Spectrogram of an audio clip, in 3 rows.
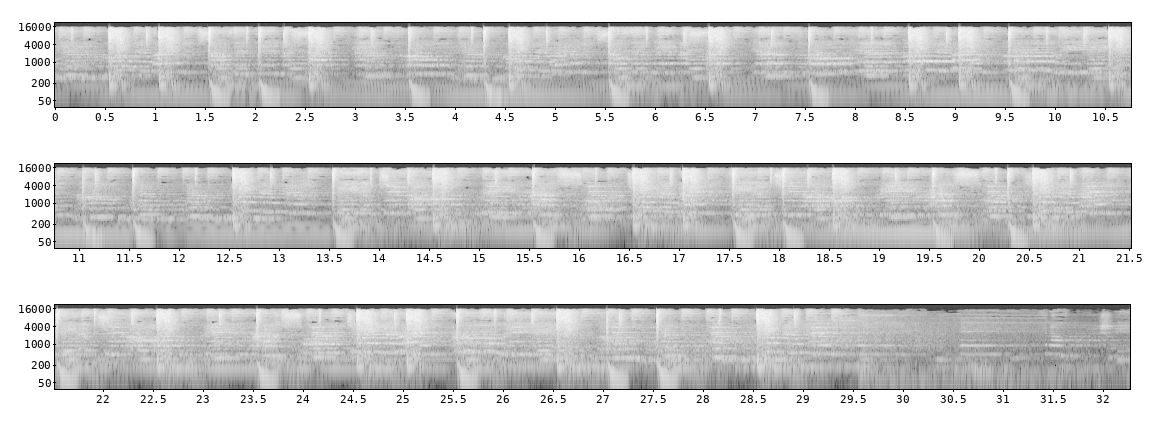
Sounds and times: Dubstep: 0:00.0 - 0:32.2.

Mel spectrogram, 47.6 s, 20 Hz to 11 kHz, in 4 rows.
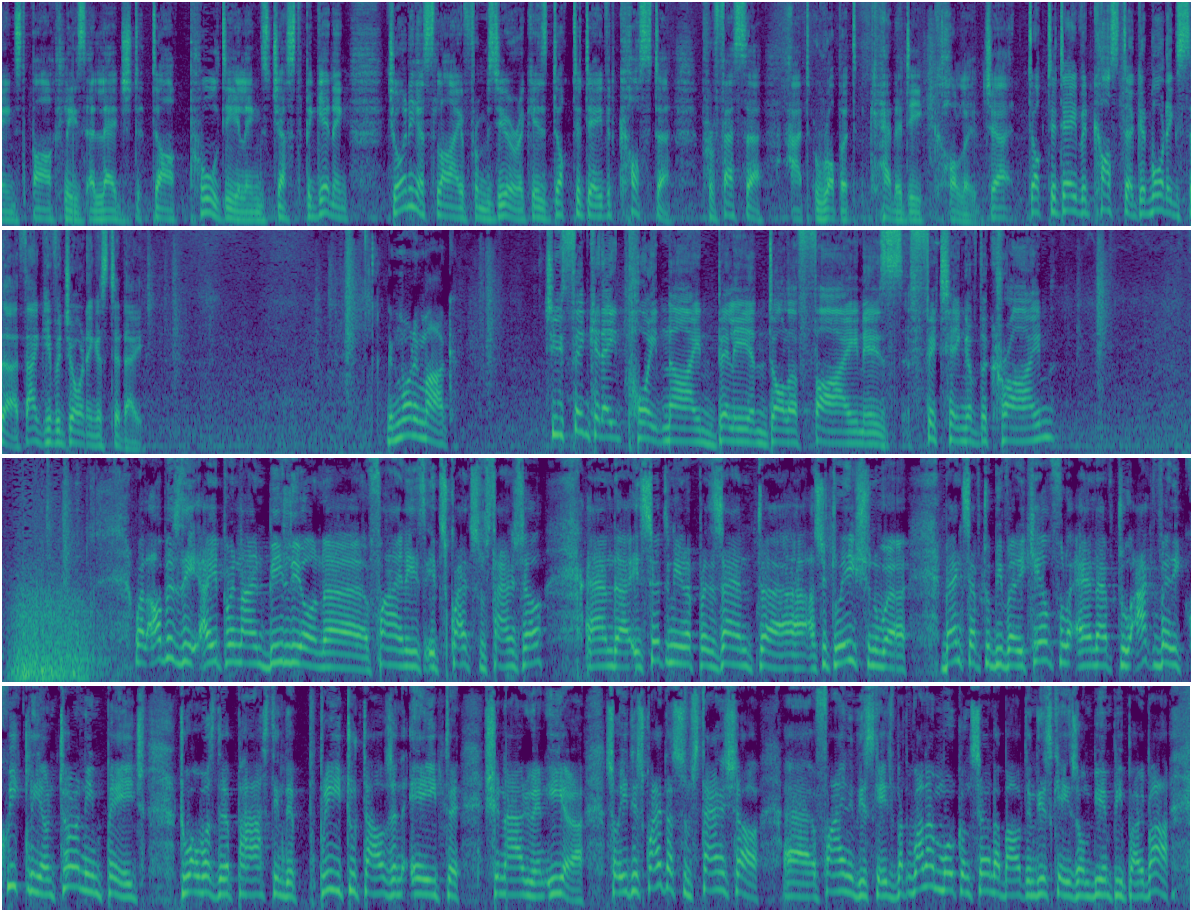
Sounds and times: Speech: 0:00.0 - 0:13.4, 0:15.8 - 0:16.5, 0:17.3 - 0:22.5, 0:25.1 - 0:47.4.

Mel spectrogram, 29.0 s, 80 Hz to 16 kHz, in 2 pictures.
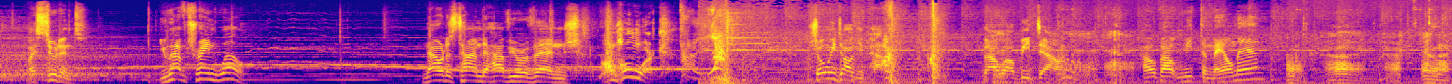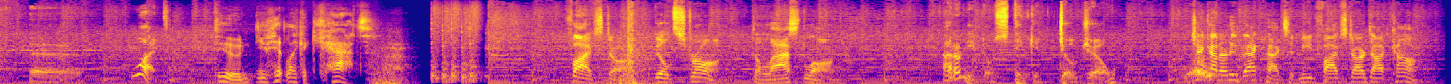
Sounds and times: Music: 0:00.0 - 0:17.3, 0:18.8 - 0:29.0
Speech: 0:09.8 - 0:10.8, 0:14.3 - 0:18.2, 0:20.2 - 0:22.9, 0:24.0 - 0:25.7, 0:26.4 - 0:28.8.

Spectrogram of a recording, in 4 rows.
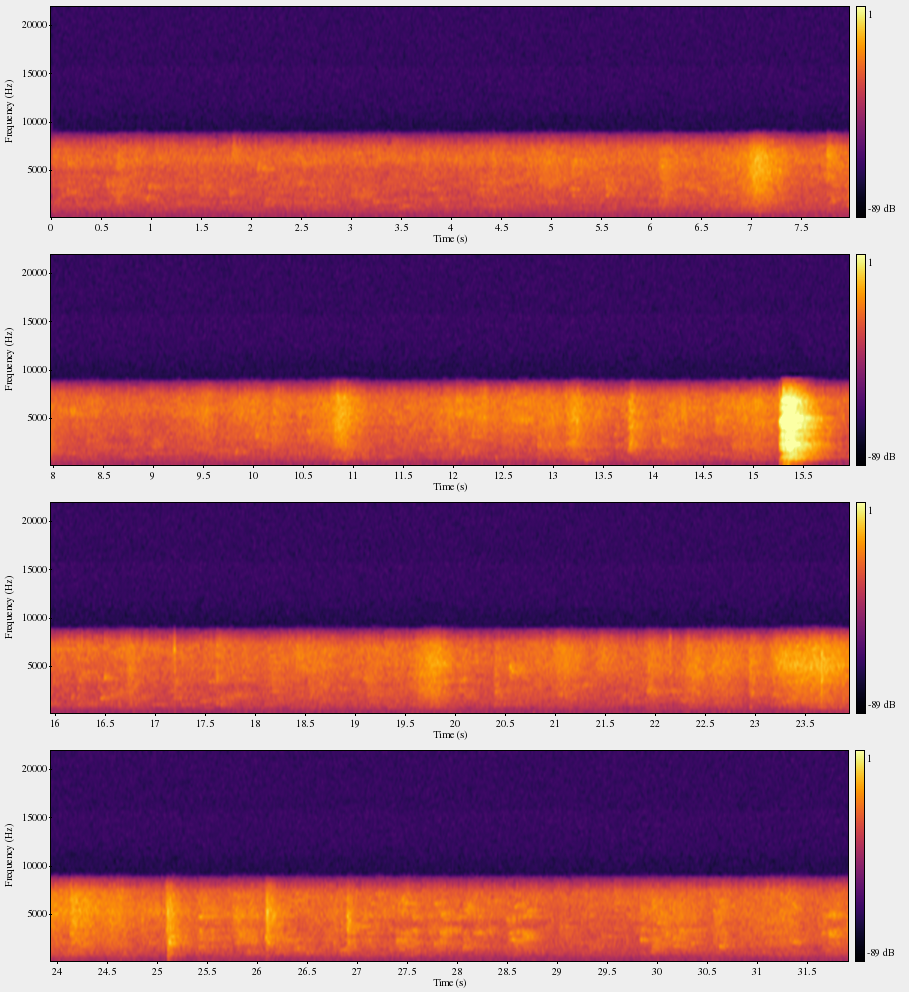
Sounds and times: Bathtub (filling or washing): 0:00.0 - 0:31.9.

